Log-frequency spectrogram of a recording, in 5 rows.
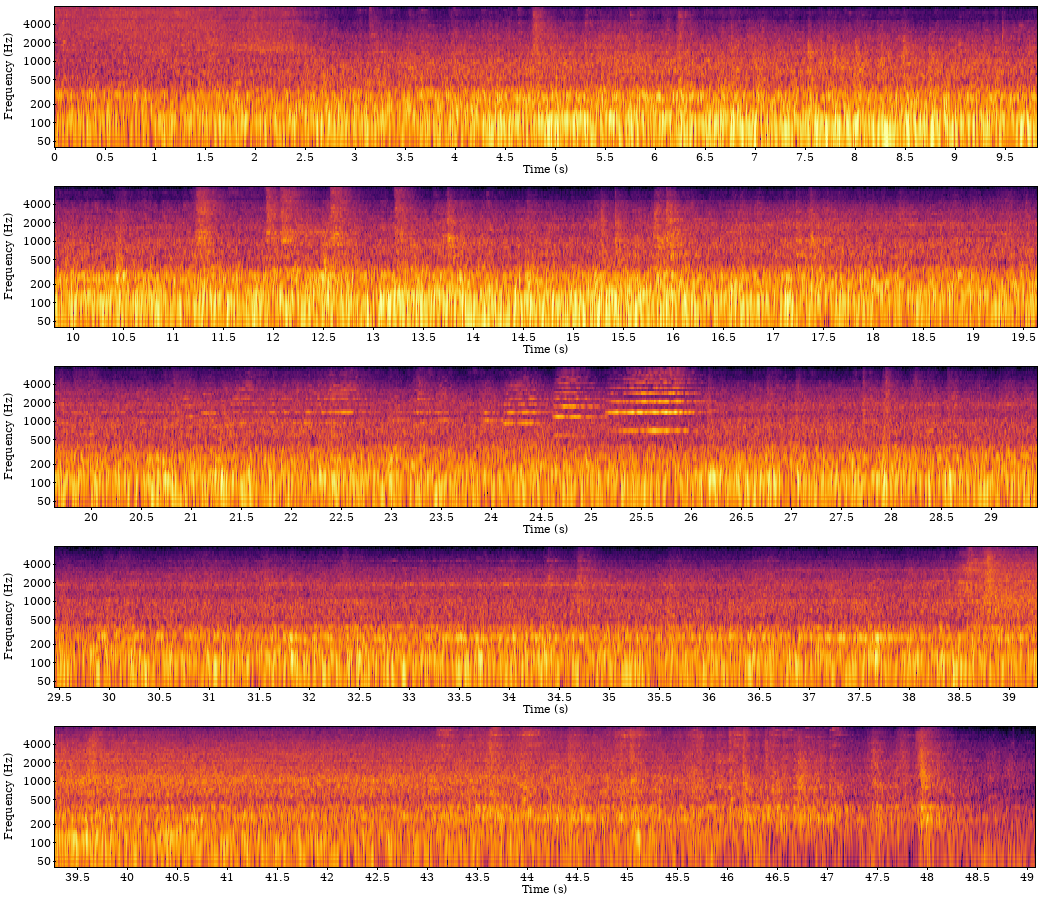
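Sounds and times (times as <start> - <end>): steady loud hiss: 0.0 - 2.9
train wheels rumbling on rails: 0.0 - 49.0.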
